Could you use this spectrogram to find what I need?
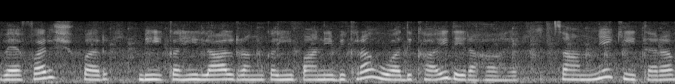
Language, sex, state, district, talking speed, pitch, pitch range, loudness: Hindi, female, Chhattisgarh, Balrampur, 150 wpm, 220 Hz, 215-235 Hz, -14 LUFS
